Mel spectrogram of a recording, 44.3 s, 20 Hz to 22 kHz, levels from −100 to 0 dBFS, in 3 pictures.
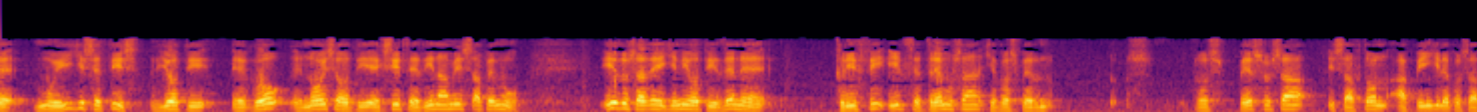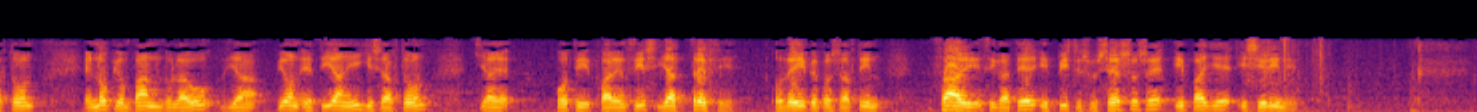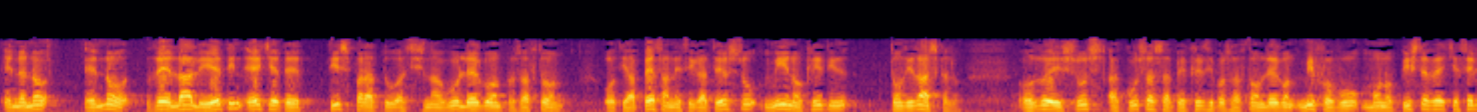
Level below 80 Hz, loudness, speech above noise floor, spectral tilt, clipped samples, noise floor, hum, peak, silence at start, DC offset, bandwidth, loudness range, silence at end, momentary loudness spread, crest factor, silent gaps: -48 dBFS; -14 LUFS; 34 dB; -8.5 dB/octave; under 0.1%; -47 dBFS; none; 0 dBFS; 0 s; under 0.1%; 5.4 kHz; 5 LU; 0 s; 9 LU; 14 dB; none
